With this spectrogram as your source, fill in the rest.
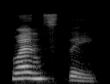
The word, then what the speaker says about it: Wednesday: So in English form or English term, we have here Monday, Tuesday, Wednesday. Oh, it's silent D. Okay? So it's read as Wednesday, Thursday, And then we have Friday.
